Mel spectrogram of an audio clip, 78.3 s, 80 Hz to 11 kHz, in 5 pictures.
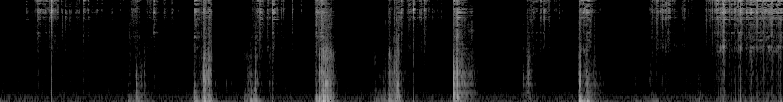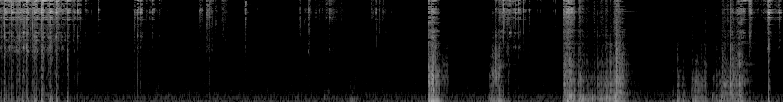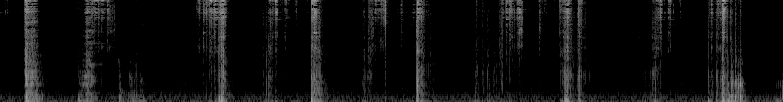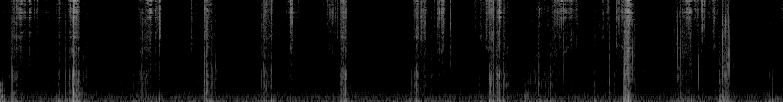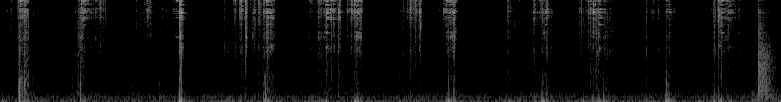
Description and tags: Bunch of Keys on a Keychain
I'm playing with a bunch of (4) keys and one bottle opener on one key fob.
jingles, jingle, pockets, lock, metal, tinkle, stum, inventory, thrum, pocket, chink, jingling, key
